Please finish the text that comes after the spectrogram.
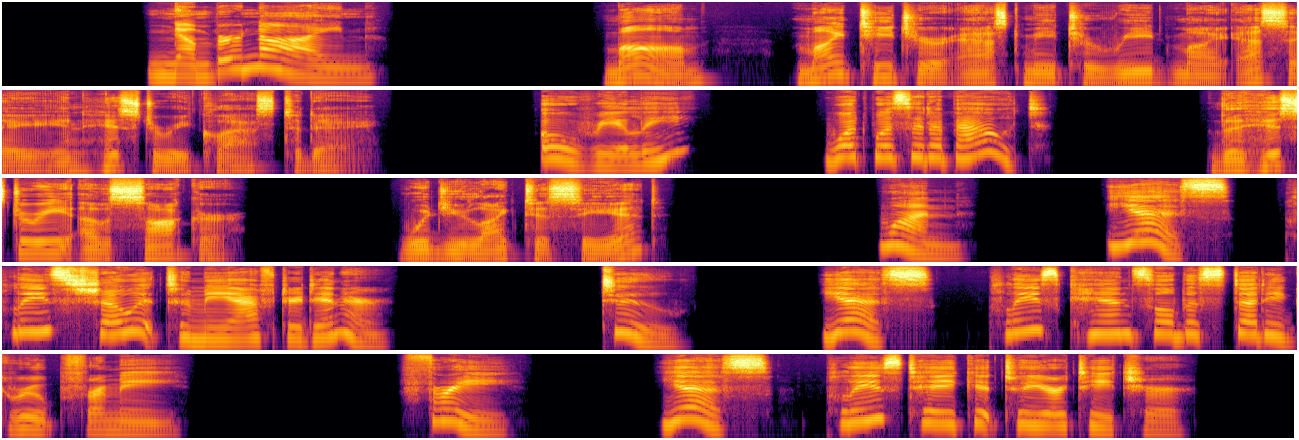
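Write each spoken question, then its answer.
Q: The history of soccer. Would you like to see it?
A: 1: Yes, please show it to me after dinner.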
